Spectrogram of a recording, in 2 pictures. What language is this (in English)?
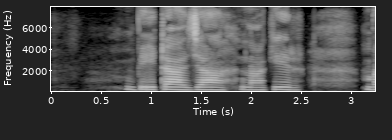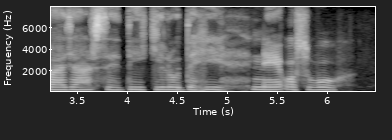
Magahi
